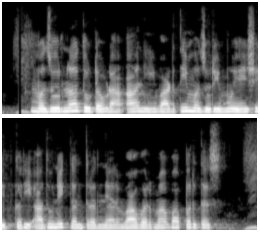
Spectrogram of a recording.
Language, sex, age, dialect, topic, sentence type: Marathi, female, 46-50, Northern Konkan, agriculture, statement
